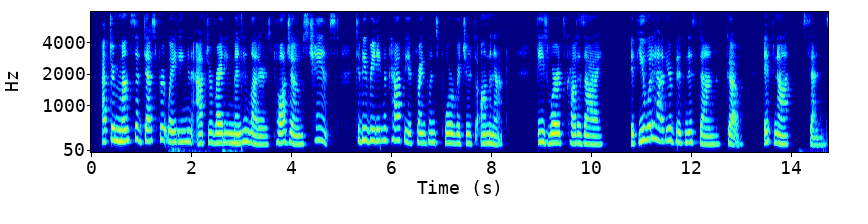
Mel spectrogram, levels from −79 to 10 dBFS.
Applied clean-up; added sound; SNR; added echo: neural mask model DeepFilterNet 3.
